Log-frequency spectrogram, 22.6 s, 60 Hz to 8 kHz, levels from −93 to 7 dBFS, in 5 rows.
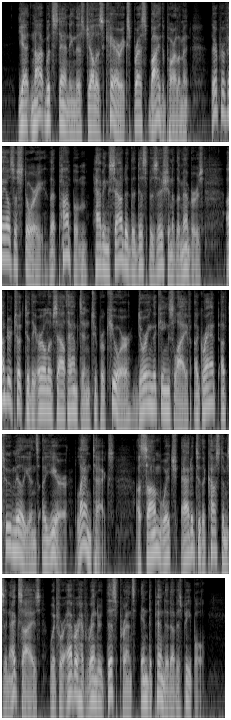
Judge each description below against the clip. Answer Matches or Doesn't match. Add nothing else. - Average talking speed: Matches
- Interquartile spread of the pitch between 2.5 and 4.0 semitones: Doesn't match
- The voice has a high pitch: Doesn't match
